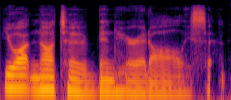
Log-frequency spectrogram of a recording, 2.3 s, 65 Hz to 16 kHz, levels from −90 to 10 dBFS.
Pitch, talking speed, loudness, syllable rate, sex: 100 Hz, 285 wpm, -18 LUFS, 5.9 syllables/s, male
